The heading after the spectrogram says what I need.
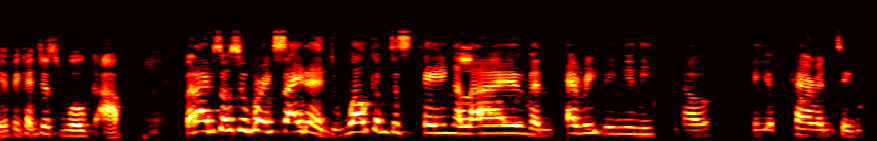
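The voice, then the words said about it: Raspy, just-woke-up voice. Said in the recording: “my voice sounds so raspy.”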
